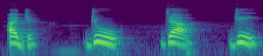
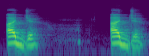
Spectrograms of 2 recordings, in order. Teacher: जीम में पलटने की आवाज यानी कलकल भी है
